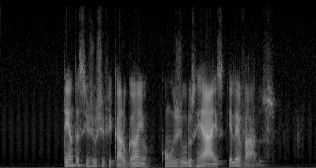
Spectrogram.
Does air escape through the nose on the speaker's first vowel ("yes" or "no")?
yes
